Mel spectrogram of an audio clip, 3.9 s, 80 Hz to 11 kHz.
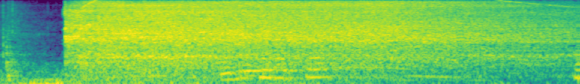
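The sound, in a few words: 4-inch angle grinder with iron-cutting blade cutting metal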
